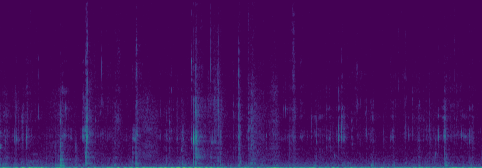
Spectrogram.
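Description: A person chewing a mouthful of crispy fried cod fish sandwich with her mouth closed: irregular crunches and small clicks of chewing.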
